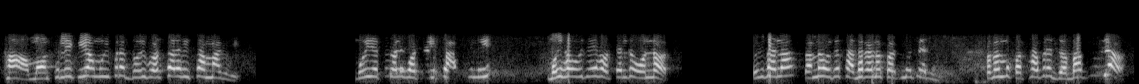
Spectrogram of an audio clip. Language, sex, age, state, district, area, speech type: Odia, female, 30-45, Odisha, Sambalpur, rural, conversation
